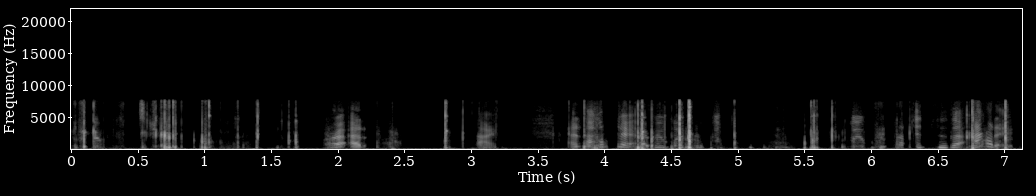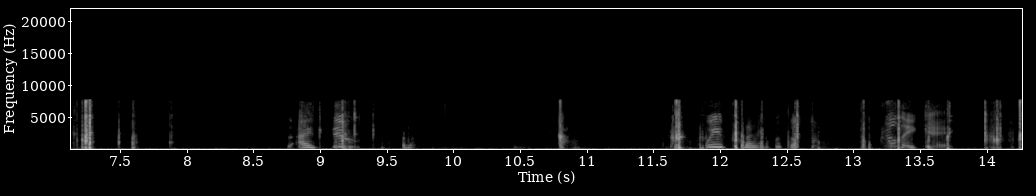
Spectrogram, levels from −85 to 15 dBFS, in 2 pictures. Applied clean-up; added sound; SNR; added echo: neural diffusion model UNIVERSE++.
